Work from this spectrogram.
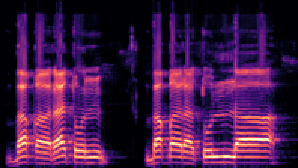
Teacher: اس کا قاعدہ یہ ہے کہ نون ساکن یا تنوین کے بعد اگر حروف یرملون میں سے کوئی حرف آئے تو ادغام ہوگا، لام اور را میں ادغام بلا غنہ ہوگا۔ یہاں تنوین کے بعد لام آ رہا ہے اس لیے یہاں پہ ادغام بلا غنہ ہوگا۔ · بقرۃ، را کو پر پڑھیں گے، اس کا قاعدہ یہ ہے کہ را کے اوپر زبر پیش آئے تو را کو پر پڑھا جائے گا، را کے نیچے زیر آئے تو را کو باریک پڑھا جائے گا، یا را کے اوپر زبر اس لیے را کو پر پڑھیں گے۔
